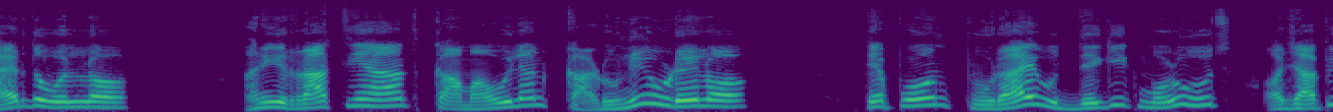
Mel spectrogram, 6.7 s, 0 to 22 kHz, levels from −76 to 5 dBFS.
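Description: Nothing technically wrong turns up anywhere in this short speech recording, so there's no problem to pin to a time or trace back to a cause.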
